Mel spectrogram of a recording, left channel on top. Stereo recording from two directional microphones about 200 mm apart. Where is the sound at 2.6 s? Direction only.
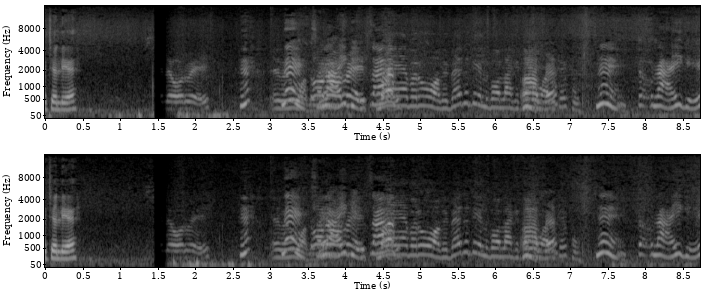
45° right (ahead or behind).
